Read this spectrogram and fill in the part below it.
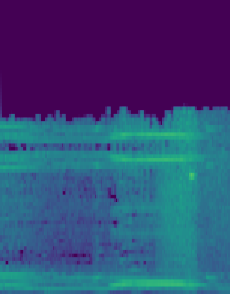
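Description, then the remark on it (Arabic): Several wolves howl together in long, wavering, overlapping tones that rise and fall, forming a loud chorus with no talking over it. “وهناك في إفريقيا رأيت الظلم والطغيان والوحشة، رأيت كثيرا من بني الإنسان في حيوان لا يكاد الإنسان أن يفارقه، إنه الذئب، رمز الظلم والطغيان والشجاعة الطائشة.”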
